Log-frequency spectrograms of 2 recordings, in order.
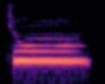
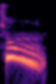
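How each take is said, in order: First: The pitch stays level and is said gently. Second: The pitch drops sharply and is said abruptly. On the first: The speaker calls it right. "jangan dibanting, nadanya satu, perlahan" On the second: The speaker calls it wrong. "nggak cung, nggak langsung cung gitu"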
